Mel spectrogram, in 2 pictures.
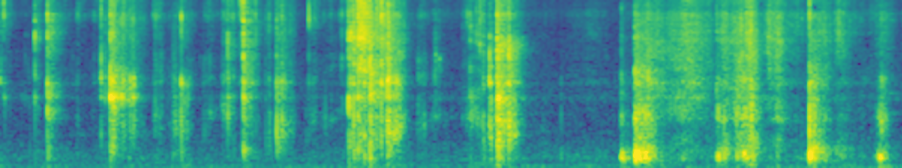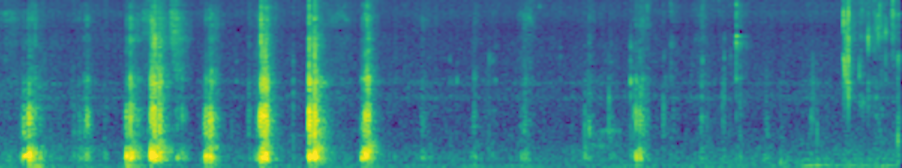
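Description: Close-miked biting and chewing of a crisp pizza crust: loud, dense crunching in the first half, settling into steady chewing at about two strokes a second that grows faint near the end.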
